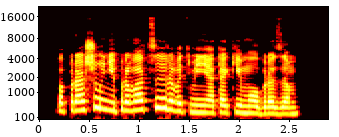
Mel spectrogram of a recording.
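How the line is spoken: Sharp. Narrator (Russian): резко произнес Фил

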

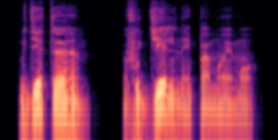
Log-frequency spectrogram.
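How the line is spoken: Thoughtful. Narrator (Russian): сказала Ирина задумчиво

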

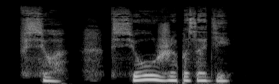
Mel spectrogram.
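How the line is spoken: Inner self-soothing mutter. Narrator (Russian): бормотала себе мысленно, пытаясь успокоиться

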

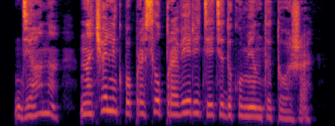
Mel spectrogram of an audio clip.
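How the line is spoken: Quiet, apologetic. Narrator (Russian): говорит тихо, почти извиняясь

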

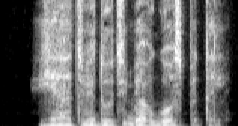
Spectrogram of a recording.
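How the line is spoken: Whisper in ear. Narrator (Russian): шепнул Крис мне на ухо

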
